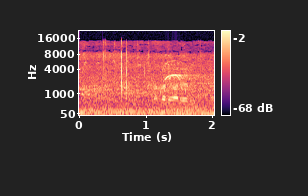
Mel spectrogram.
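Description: Outdoor ambience: a steady low rumble with indistinct voices of people in the distance, too faint to make out, and a short high arcing note about midway through.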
